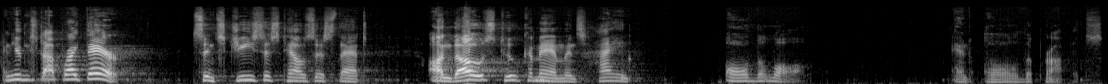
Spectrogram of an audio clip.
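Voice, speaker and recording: A man delivering a scripted church sermon with deliberate, emphatic phrasing and dramatic rhetorical pauses. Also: fairly high pitch, creaky, pushed and bright. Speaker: preacher reading a sermon. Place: large indoor church space. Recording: echoey hall with long reverb.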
